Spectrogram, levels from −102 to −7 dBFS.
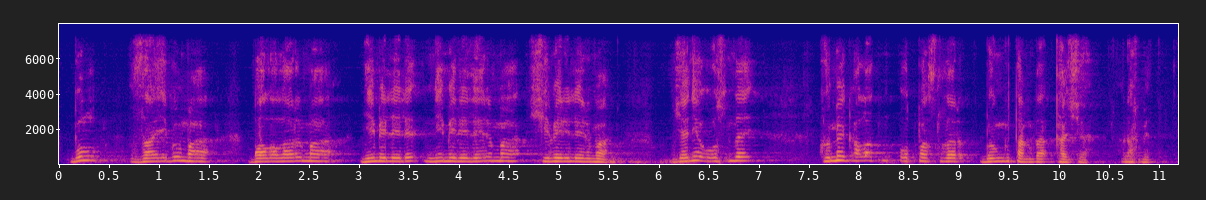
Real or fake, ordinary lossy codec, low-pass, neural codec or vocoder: fake; none; 7.2 kHz; vocoder, 22.05 kHz, 80 mel bands, HiFi-GAN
